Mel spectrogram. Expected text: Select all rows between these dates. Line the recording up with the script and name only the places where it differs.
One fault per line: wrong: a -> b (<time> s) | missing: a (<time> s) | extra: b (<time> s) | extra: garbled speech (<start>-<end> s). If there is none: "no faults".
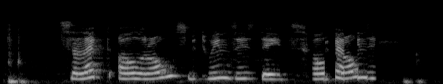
extra: garbled speech (3.1-3.8 s)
